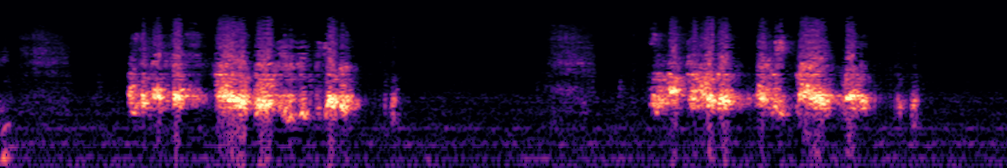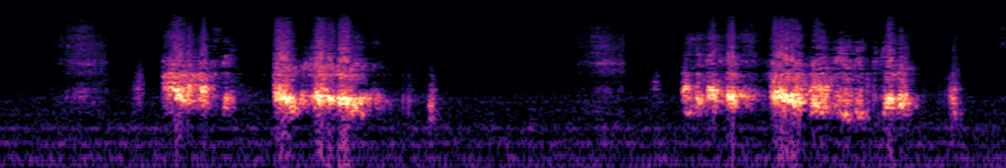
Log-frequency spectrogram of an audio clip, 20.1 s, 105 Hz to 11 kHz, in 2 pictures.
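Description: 1964 Mattel Herman Munster pull-string talking doll's voice box playing recorded phrases from its small record, four times about five seconds apart, a tinny mid-range voice. A brief soft noise comes just before each phrase.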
